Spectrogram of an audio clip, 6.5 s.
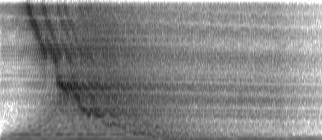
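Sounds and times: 
filter sweep: 1.0 - 6.4.

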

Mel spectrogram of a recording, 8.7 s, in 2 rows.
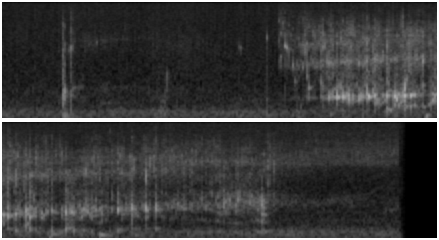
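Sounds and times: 
liquid pouring: 2.8 - 7.4.

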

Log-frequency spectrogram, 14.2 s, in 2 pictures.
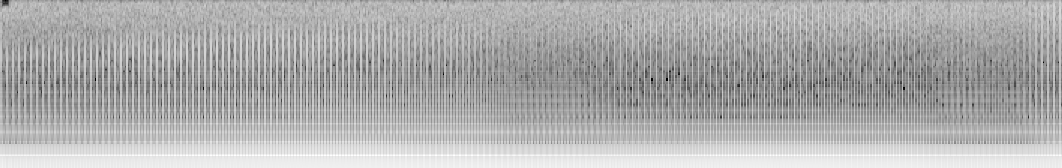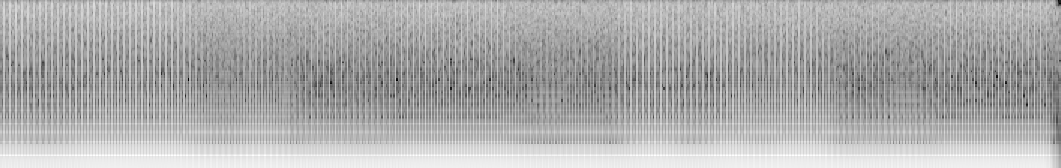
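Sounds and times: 
sub bass: 0.0 - 14.1.

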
